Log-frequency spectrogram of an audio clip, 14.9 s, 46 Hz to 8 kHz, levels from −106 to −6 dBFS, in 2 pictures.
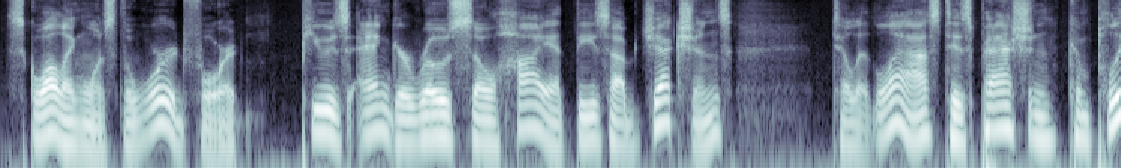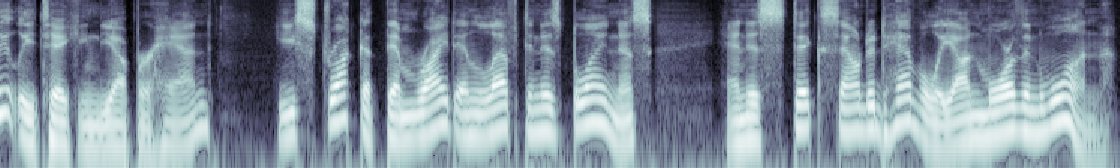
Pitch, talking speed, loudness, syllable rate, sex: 120 Hz, 175 wpm, -17 LUFS, 4.6 syllables/s, male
